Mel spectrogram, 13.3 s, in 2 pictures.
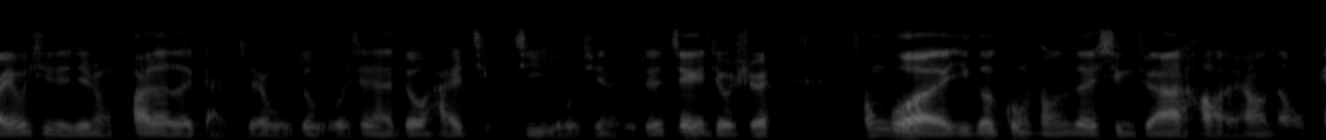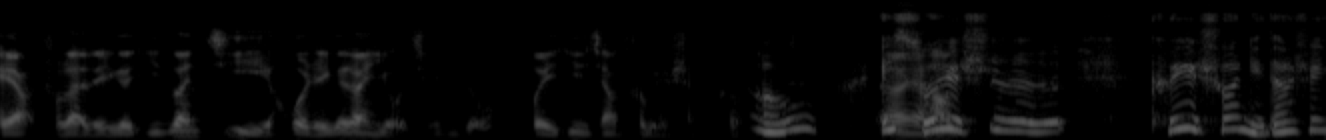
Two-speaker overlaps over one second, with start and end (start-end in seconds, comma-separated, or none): none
